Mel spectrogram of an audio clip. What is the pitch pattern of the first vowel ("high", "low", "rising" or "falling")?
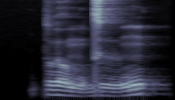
low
